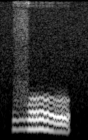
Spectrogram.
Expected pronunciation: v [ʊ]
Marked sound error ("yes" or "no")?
yes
